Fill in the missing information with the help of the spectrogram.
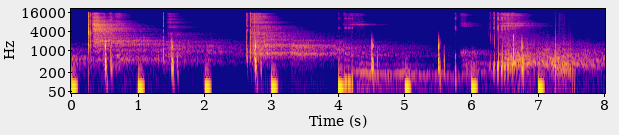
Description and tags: Third sound in this series for dare 37:
Still at 120 BPM and should work well if used together with the first 2 sounds in this pack to build more complext rhythms / sequences.
Created from modified versions of the following sounds:
I find it actually amazing that so much sound variety has been created from such simple and short sounds.
Some of the sounds in this loop use a high amount of reverb provided by the free VST effect Glaceverb by Dasample.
